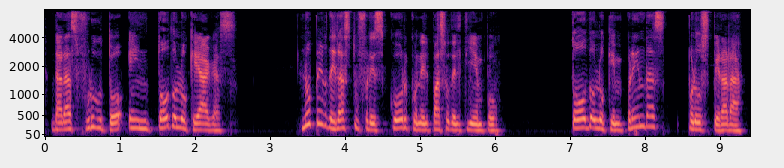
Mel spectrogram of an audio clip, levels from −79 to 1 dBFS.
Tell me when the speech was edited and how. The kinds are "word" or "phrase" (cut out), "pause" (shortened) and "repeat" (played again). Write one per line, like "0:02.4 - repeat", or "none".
none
